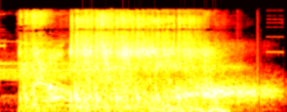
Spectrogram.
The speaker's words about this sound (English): Oh! Flamethrower.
